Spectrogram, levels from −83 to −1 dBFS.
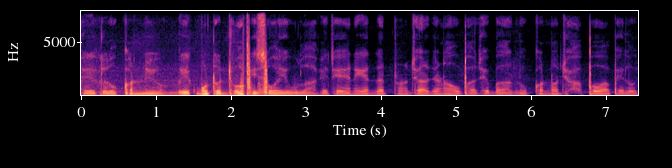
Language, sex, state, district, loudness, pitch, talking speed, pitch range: Gujarati, male, Gujarat, Gandhinagar, -20 LUFS, 135 Hz, 160 wpm, 130-140 Hz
